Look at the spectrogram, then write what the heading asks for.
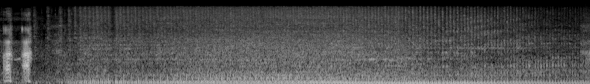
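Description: A car engine starts with a couple of sharp clunks, then settles into a steady low rumble that keeps running as the car pulls away, fairly loud.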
